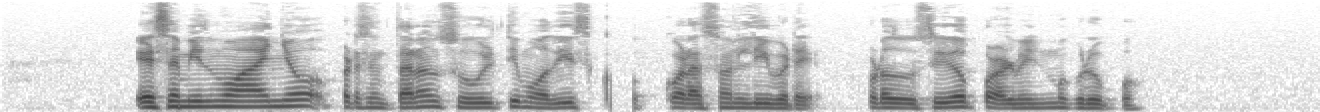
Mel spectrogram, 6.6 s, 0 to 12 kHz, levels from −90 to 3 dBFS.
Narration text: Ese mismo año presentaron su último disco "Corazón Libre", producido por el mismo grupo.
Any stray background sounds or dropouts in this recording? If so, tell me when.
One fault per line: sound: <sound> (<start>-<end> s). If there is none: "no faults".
sound: dropout (3.0-3.2 s)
